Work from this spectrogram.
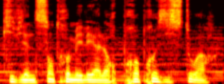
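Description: A middle-aged man giving measured, solemn scripted documentary narration. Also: deep voice, fairly even intonation, over music.

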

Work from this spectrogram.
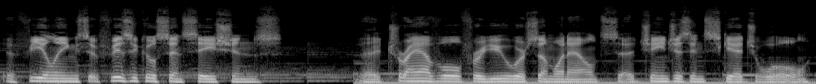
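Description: A man hosting a bedtime podcast in a meandering, hesitant monologue full of stammered false starts and tangents, with a gravelly voice. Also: mid-range voice, level tone, slow pace, faint music behind. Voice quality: gravelly, creaky. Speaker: podcast host.

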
